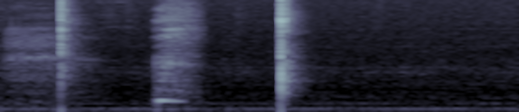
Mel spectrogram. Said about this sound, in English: Okay. I'll snap. No, that's not how you snap. Yeah, it is. You don't use your mouth. Snap! There. I snapped.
